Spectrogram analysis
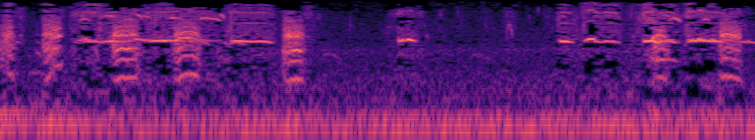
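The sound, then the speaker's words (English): A flock of small ducks calling together in a dense, overlapping chorus of high, nasal notes, steady throughout with brief bursts of louder calls over a low outdoor rumble. “In spring, millions of small ducks move into shallow wetlands of North America.”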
